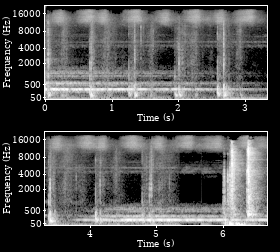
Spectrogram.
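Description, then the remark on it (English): A door shuts with a solid thud near the end, after a series of softer knocks and footstep-like bumps over a steady low hum. No one speaks. “As soon as the door closes, he hears a voice.”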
